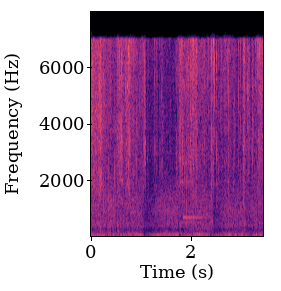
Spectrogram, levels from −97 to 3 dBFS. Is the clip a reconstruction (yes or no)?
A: yes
